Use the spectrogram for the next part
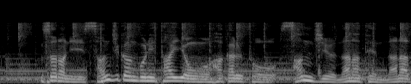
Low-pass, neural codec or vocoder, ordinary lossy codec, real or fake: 7.2 kHz; none; none; real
